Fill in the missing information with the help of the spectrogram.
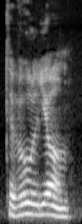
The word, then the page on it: tevul yom: Hebrew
